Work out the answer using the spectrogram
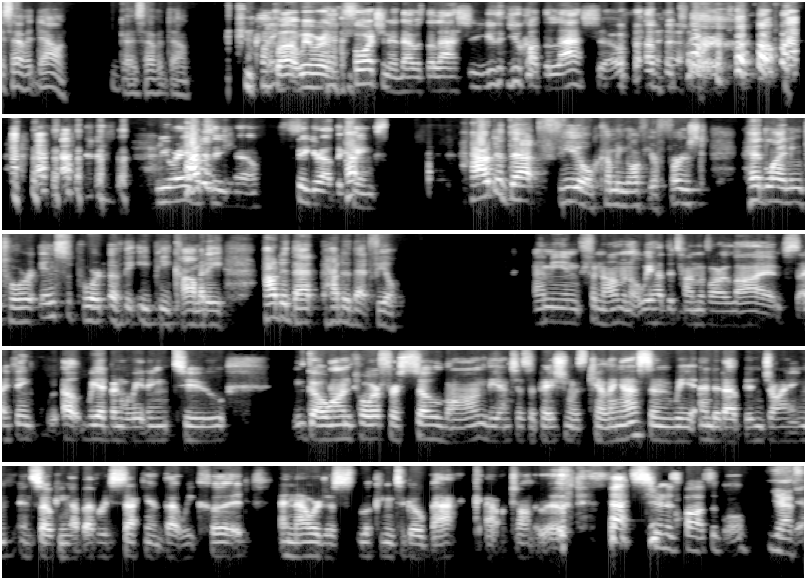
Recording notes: Join us via Zoom from their LA-area rehearsal space a week after their tour wrapped.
